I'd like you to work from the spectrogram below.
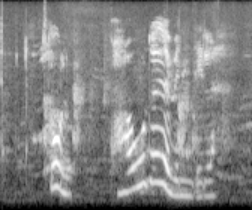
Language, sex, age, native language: Icelandic, male, 9, Icelandic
